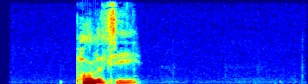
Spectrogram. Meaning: Organizational structure and governance, especially of a state or a religion
- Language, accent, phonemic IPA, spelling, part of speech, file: English, UK, /ˈpɒl.ɪ.ti/, polity, noun, UK Audio 'Polity'.ogg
